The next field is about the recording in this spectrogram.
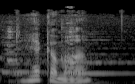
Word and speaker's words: jicama: How about, no, J is silent and jicama.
